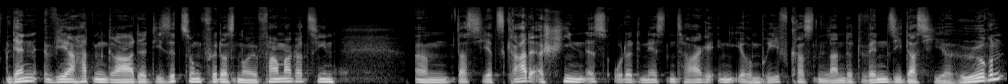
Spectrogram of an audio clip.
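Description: A man hosting a parish podcast, talking in a chatty, relaxed way with friendly asides. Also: on the low side, moderate pace. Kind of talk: casual podcast interview.

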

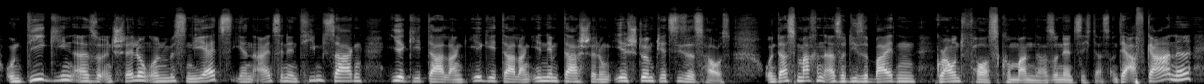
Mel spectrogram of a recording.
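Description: A middle-aged man, a journalist, retelling events in an animated, conversational way with frequent restarts. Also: medium pitch, fairly quick, no echo, clean studio sound. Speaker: journalist and podcast guest. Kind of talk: conversational storytelling.

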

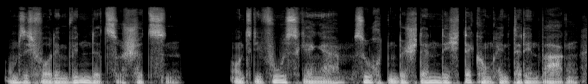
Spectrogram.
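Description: A man narrating a fairy tale as a bedtime audiobook in a measured, soothing manner. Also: extremely low pitch, darkish tone, husky, no room sound, clean studio sound.

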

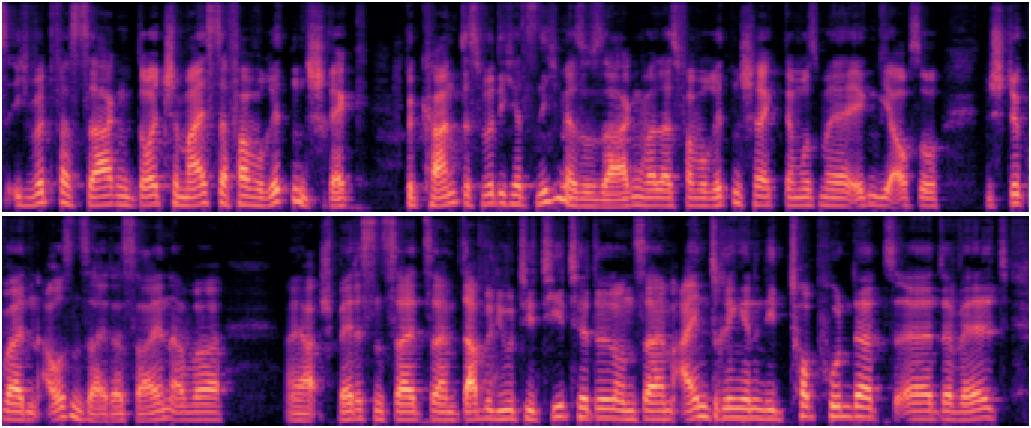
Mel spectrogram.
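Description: Podcast host guy, mid voice, lots of ähms while he explains stuff. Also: medium pitch. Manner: explanatory, with frequent filler pauses. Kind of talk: podcast conversation.

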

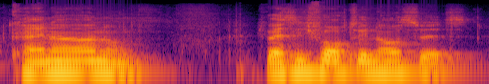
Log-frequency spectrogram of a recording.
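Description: A man chatting casually as a podcast co-host, in animated, self-deprecating banter. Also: medium pitch, fairly quick. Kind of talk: casual episode discussion.

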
